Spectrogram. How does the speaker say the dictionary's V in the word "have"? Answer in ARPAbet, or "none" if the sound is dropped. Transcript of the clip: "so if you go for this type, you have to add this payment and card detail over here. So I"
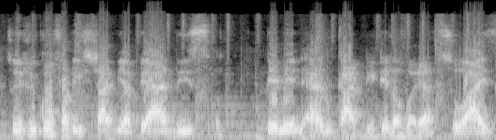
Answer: B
